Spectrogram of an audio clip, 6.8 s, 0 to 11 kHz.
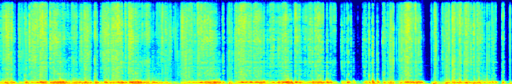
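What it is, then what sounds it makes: Metal mesh microphone grille. Long, pointed acrylic nails on both hands scratch the bare hollow metal mesh grille of a black microphone. The result is a dense, continuous scratchy rasp with a steady hum-like tone around 285 Hz, swelling and fading in rough waves with a few brief near-silent gaps.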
